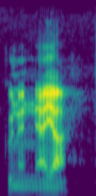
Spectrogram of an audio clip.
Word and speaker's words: koinonia: And just in terms of, I mean preached about community and koinonia. How do you pronounce that? Koinonia. What he said. Koinonia.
